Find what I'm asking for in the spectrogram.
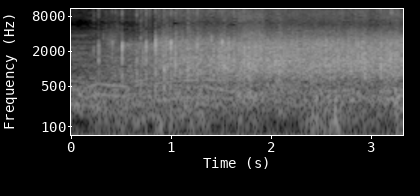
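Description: Quiet audience applause at a Naukas 2021 science talk, starting with a few scattered claps and building into a soft, steady patter of clapping, heard at a distance.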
